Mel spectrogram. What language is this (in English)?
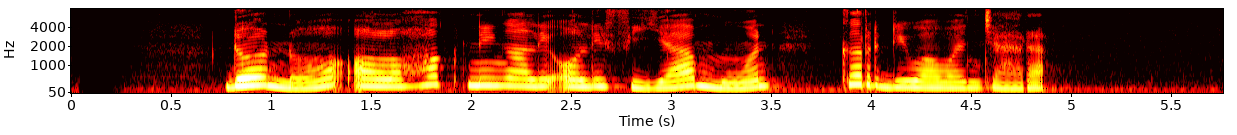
Sundanese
